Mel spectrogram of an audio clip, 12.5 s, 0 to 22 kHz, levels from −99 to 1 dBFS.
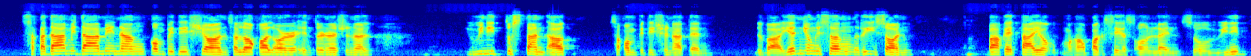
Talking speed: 135 wpm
